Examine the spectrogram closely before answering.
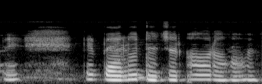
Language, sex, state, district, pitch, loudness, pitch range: Hindi, female, Madhya Pradesh, Umaria, 210 Hz, -15 LUFS, 205-225 Hz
